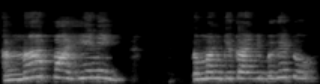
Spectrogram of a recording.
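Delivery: high-pitched, puzzled friends; acted astonishment. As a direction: voice the friends' baffled disbelief. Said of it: "Teman-temannya sangat heran". (meniru teman yang keheranan)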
